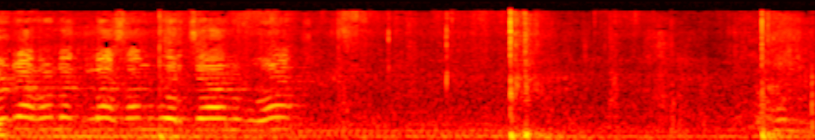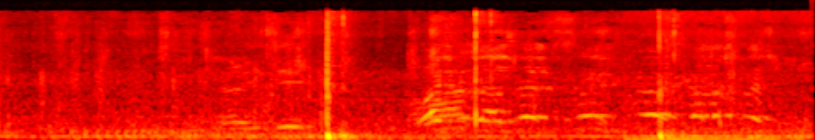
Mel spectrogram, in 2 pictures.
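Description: A volleyball being struck by hand three times during a rally: sharp slaps a second or two apart, with players' shouts between them.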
